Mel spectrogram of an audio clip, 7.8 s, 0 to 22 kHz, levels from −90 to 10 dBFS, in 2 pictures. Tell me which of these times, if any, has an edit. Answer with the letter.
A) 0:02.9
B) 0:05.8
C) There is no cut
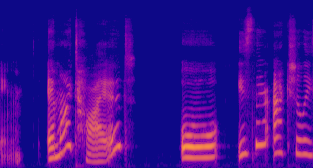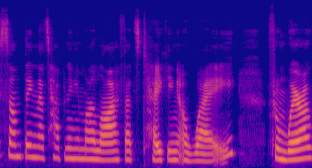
C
